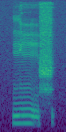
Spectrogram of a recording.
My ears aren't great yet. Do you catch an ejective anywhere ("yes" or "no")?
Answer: no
